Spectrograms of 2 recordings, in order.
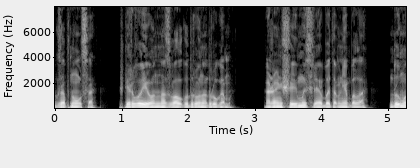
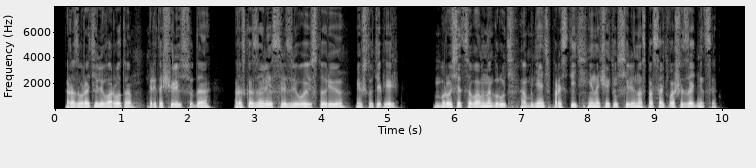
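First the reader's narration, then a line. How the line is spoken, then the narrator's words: Indifferent, through clenched teeth. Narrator (Russian): Волк равнодушно смерил взглядом искалеченное тело профессора и бросил сквозь зубы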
